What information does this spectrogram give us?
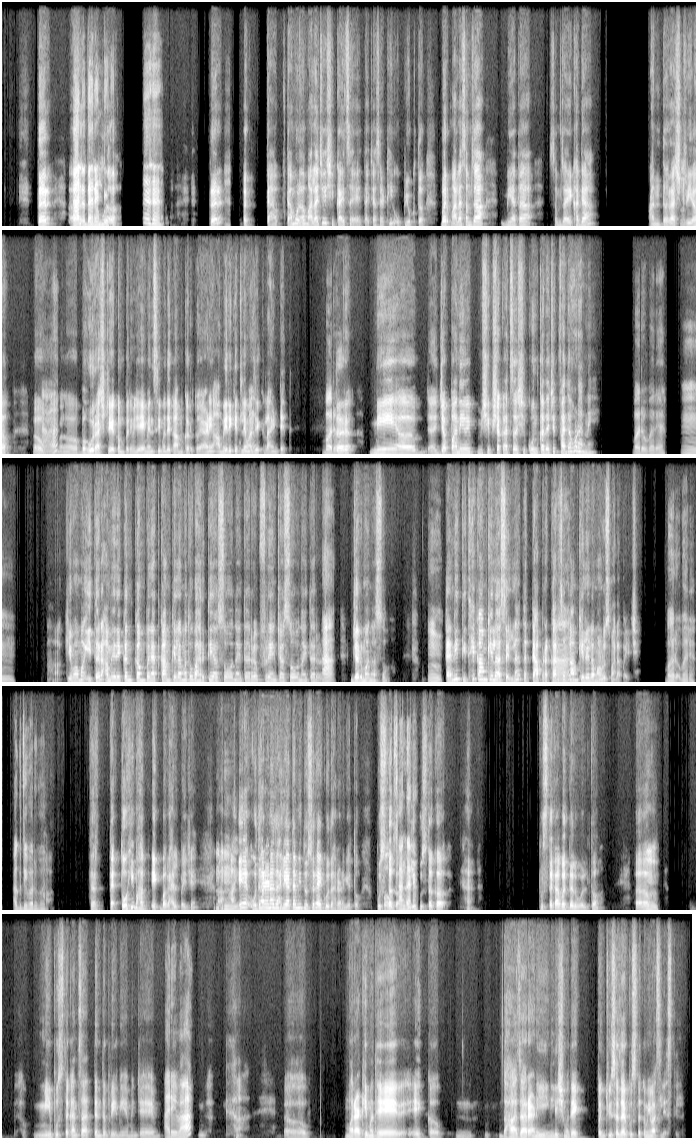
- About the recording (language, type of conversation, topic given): Marathi, podcast, कोर्स, पुस्तक किंवा व्हिडिओ कशा प्रकारे निवडता?
- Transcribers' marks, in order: other background noise; chuckle; tapping; in English: "क्लायंट"; other noise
